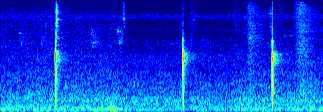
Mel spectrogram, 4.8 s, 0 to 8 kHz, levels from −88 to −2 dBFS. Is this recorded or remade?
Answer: recorded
